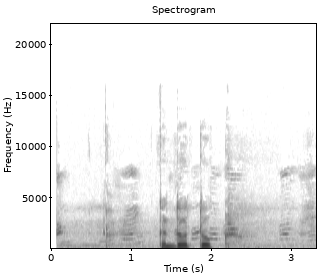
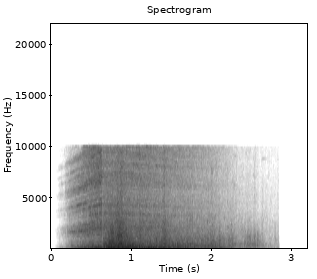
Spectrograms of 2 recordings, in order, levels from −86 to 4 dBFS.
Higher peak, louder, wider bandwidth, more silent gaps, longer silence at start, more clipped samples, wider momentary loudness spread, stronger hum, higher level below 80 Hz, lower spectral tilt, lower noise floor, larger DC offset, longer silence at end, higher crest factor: second, -8 dBFS vs 0 dBFS; second, -26 LUFS vs -16 LUFS; first, 13.5 kHz vs 10.5 kHz; neither; second, 0.05 s vs 0.2 s; neither; about the same, 21 LU vs 20 LU; neither; second, -74 dBFS vs -24 dBFS; first, -6.5 dB/octave vs -4.5 dB/octave; first, -50 dBFS vs -38 dBFS; neither; second, 0 s vs 0.6 s; about the same, 22 dB vs 18 dB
